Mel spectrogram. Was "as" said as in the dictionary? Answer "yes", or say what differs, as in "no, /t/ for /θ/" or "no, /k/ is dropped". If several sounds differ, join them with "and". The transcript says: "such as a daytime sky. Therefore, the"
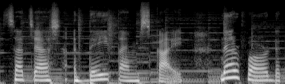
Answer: no, /s/ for /z/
